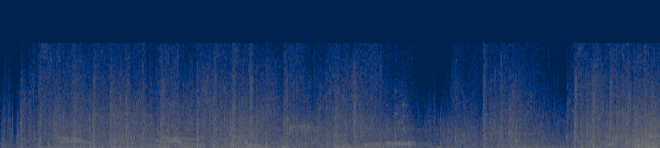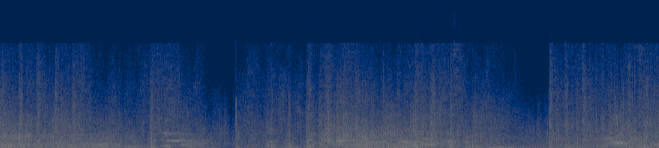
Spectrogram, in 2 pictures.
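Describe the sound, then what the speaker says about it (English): Poison explosions cast by a druid in an action role-playing game burst in a dense, continuous barrage, loud and close, in repeated waves with brief dips between them. "I don't know what it is about those poison explosions, man."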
